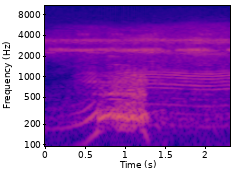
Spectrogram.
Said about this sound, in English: They don't sound right. I'm not really sure how cows are supposed to sound. Not like that. Yeah, something is very wrong up there.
